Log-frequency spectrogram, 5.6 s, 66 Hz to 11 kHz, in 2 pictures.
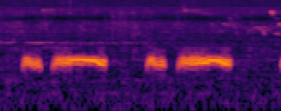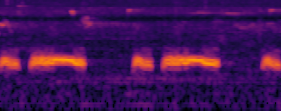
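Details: Spotted dove calling in the kuk 1 mersik style for luring wild birds in forest: steady pairs of a short hoot followed by a longer even coo, repeated at a regular pace over faint background hiss.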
